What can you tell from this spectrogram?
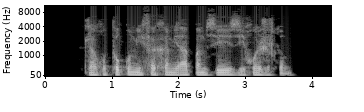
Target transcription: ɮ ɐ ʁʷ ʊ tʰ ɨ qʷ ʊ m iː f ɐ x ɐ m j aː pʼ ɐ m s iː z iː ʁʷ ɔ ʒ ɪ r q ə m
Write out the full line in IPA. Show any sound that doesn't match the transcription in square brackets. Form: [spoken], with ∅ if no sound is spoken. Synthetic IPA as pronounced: ɮ ɐ ʁʷ ʊ [pʰ] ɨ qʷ ʊ m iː f ɐ x ɐ m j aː pʼ ɐ m [z] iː z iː [χʷ] ɔ ʒ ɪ r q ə m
